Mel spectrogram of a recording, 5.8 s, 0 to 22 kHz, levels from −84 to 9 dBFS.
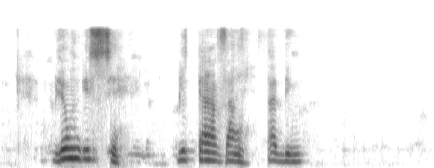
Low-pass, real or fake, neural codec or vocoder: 10.8 kHz; fake; codec, 24 kHz, 1.5 kbps, HILCodec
